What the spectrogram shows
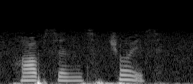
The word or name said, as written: hobsons choice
